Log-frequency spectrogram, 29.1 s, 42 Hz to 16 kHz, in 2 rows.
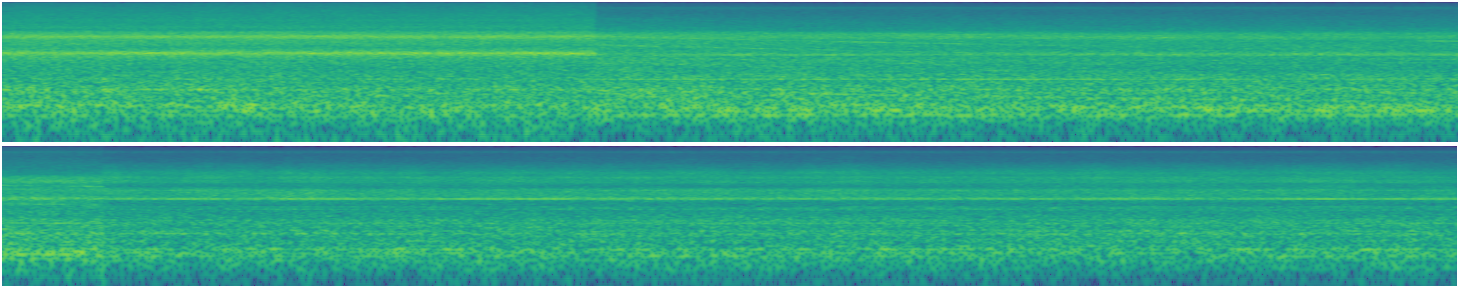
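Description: F-35 fighter's turbofan jet engine running, a loud steady rush with a high whine over it. The sound shifts abruptly twice, about six seconds in and again about halfway, the whine dropping slightly in pitch.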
